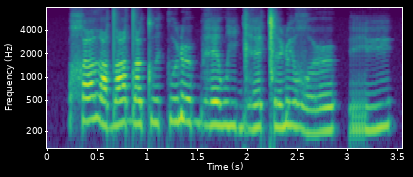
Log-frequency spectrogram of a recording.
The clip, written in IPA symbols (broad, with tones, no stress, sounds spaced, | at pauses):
χ ə˞˧˥ ðˤ u˩ dˤ ə˞˧˥ dˤ œ˧˥ tʷ e˧˥ k u˧˥ ɳ ə˞˧˥ bʱ ɛ˧ w i˧ ɡʱ ɛ˧˥ ǀ ɘ˧˥ ɳ y˧ ʁʷ ə˞˩˧ | r y˩˧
